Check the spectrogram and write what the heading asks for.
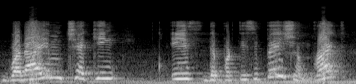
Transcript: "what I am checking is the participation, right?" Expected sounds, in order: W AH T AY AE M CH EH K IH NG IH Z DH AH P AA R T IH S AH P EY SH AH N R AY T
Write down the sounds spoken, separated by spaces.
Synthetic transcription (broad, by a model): W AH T AY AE M CH EH K IH NG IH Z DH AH P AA R T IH S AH P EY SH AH N R AY T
